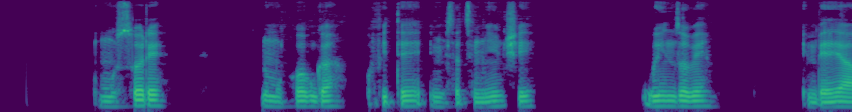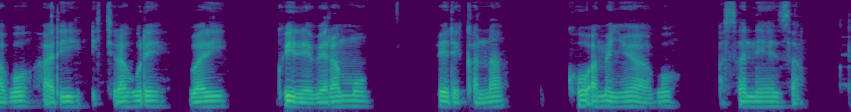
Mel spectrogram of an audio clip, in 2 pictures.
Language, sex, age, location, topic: Kinyarwanda, female, 18-24, Kigali, health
